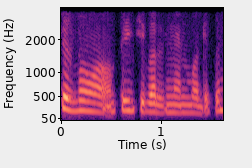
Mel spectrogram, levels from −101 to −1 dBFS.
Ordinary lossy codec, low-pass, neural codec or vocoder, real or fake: none; 3.6 kHz; none; real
